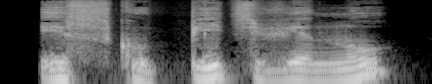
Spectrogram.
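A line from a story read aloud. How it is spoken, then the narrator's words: Hissing voice. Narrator (Russian): В моем голосе явственно послышалось шипение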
